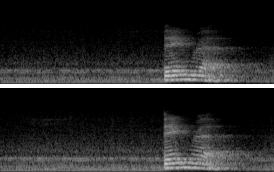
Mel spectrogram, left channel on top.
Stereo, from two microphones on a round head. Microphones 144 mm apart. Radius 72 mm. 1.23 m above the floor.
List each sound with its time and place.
1.6 s a woman speaking: 55° right (ahead or behind), 0.9 m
